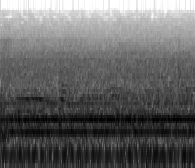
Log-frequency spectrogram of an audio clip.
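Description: Steady room hum with a few constant tones over a faint hiss, as from a running fan or appliance; no other event stands out.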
